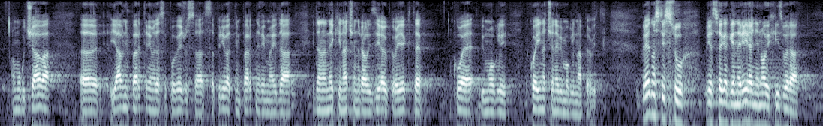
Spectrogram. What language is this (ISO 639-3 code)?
hrv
